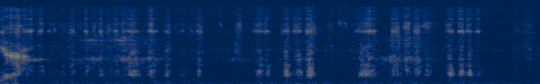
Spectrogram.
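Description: Faint scratching of a pencil drawing on paper, short strokes coming in small clusters.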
